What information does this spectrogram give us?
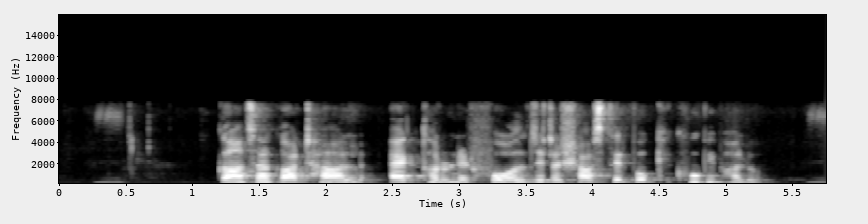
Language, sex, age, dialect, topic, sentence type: Bengali, female, 51-55, Standard Colloquial, agriculture, statement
